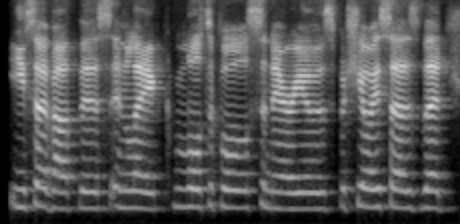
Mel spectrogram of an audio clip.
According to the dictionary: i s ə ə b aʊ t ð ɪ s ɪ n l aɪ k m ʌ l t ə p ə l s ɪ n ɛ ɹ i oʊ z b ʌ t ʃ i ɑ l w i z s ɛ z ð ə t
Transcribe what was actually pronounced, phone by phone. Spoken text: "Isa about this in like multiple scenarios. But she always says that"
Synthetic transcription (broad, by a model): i s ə ə b aʊ t ð ɪ s ɪ n l aɪ k m ʌ l t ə p l s ɪ n ɛ ɹ i oʊ z b ʌ t ʃ i ɑ l w i z s ɛ z ð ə t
